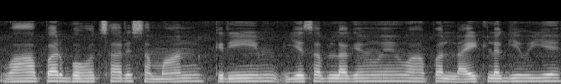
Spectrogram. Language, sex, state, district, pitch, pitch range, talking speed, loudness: Hindi, male, Bihar, Lakhisarai, 145 Hz, 140-150 Hz, 180 wpm, -16 LUFS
